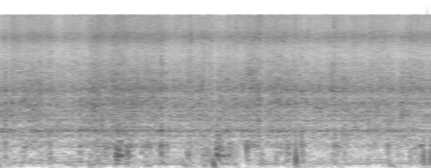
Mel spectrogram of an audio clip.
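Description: Sliced onions and tomatoes sizzling in hot oil in a metal kadhai, with a metal spatula stirring and scraping against the pan in irregular clicks and scrapes.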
